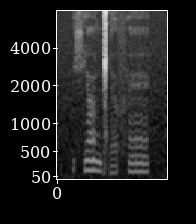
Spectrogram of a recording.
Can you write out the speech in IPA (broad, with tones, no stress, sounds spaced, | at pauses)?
ç ɐ̃ː˦ ɡ͡ǁ ɐ˨ f ɛ̃˦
